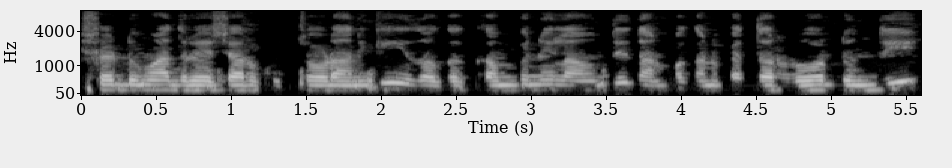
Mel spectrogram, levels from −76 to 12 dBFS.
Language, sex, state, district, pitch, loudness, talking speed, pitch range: Telugu, male, Andhra Pradesh, Chittoor, 130 Hz, -17 LUFS, 140 wpm, 130-135 Hz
